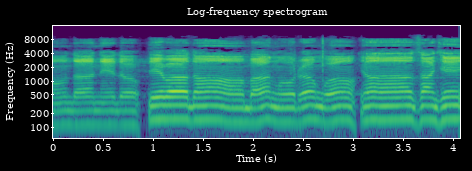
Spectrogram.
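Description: A man chanting a Tibetan Buddhist tantra in Tibetan, a quick syllable-by-syllable recitation held on a steady low pitch. There are two short breaks for breath, about a second in and again about three seconds in.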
